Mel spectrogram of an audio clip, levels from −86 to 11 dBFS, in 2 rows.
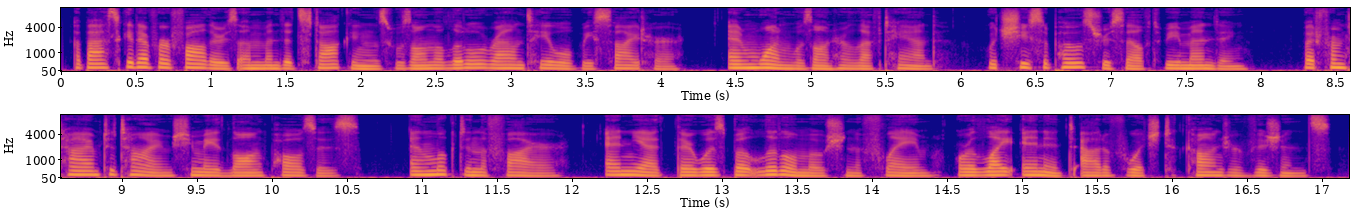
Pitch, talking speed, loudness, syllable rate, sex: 170 Hz, 215 wpm, -18 LUFS, 5.5 syllables/s, female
